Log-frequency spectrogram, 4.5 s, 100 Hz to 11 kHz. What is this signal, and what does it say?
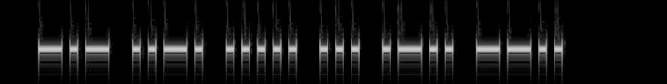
Morse code, heard as a keyed tone, about 20 wpm, 700 Hz. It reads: KF5SLZ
